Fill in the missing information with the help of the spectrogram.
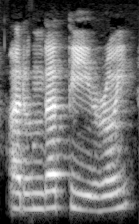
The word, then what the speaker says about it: Arundhati Roy: There's an Indian journalist and activist called, well, I'm sorry for the pronunciation, Arundhati Roy. – You're correct.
